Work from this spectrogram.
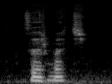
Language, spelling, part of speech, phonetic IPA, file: Polish, zerwać, verb, [ˈzɛrvat͡ɕ], LL-Q809 (pol)-zerwać.wav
